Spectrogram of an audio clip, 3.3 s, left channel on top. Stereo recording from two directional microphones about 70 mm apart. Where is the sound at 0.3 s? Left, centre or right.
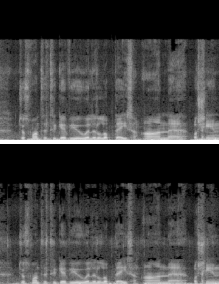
Left.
